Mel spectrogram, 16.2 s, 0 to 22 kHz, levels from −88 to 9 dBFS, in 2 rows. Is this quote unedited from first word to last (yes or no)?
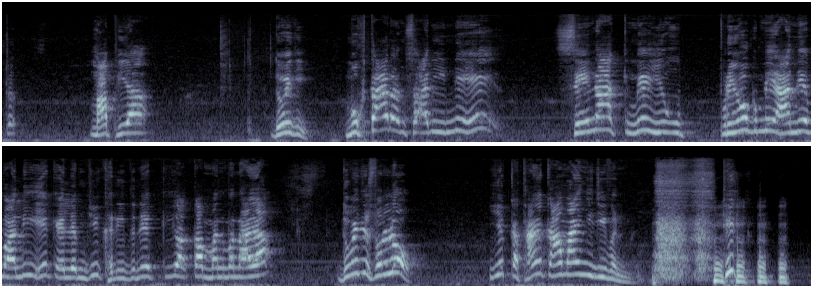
no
